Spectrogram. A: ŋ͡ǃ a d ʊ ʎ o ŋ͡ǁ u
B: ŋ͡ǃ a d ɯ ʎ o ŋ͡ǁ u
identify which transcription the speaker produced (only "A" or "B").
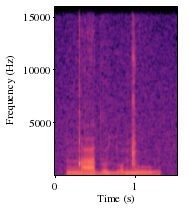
A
